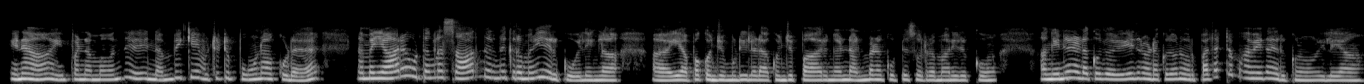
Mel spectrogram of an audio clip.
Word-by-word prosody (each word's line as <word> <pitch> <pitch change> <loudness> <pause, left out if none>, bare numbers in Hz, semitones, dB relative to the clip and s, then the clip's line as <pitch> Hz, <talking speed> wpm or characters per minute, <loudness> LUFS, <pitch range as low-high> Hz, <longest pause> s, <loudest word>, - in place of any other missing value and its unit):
ஏன்னா, 250 +2 +6 0.3
இப்போ 220 +2 -4
நம்ம 215 0 0
வந்து 265 +7 -2 0.3
நம்பிக்கையா 275 +9 -2
விட்டுட்டு 265 +3 -4
போனா 240 +3 +2 0.2
கூட, 205 -3 +1 0.6
நம்ம 275 +1 +4
யாரோ 295 +6 +4
ஒருத்தவங்கள 320 -2 -4
சார்ந்து 295 +6 0
இருந்துக்குற 295 -1 -3
மாதிரியே 305 +4 0
இருக்கும் 205 -5 -1
இல்லைங்களா? 195 0 +2 0.4
அ - - -1 0.2
"ஏயப்பா 205 +1 +1
கொஞ்சம் 200 -2 +4
முடியலடா, 205 0 +1
கொஞ்சம் 200 0 +1
பாருங்க." 200 0 +1
நண்பனை 215 +3 +2
கூப்பிட்டு 215 0 -5
சொல்ற 200 -1 -2
மாரி 195 0 0
இருக்கும். 195 0 -3 0.5
அங்க 240 0 +6
என்ன 300 +4 +2
நடக்குதோ? 255 -3 0 0.2
எது 260 0 -1
நடக்குதோன்னு 240 +1 0
ஒரு 215 - -10
பதட்டமாவே 300 - -3
தான் 260 -2 0
இருக்கணும் 195 -1 -2
இல்லையா? 190 0 -1
230 Hz, 165 wpm, -22 LUFS, 200-275 Hz, 0.6 s, ஏன்னா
